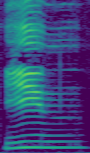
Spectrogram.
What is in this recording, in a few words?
"一ㄣ", Chinese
